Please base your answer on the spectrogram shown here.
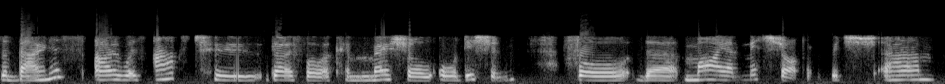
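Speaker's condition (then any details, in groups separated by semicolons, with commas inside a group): Stuttering; stutters when reading aloud from scripts, ruled out acting; currently learning to control stuttering; public speaking daunting but gives motivational speeches; blocks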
